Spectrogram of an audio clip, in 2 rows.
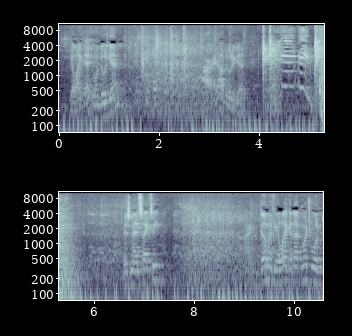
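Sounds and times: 
speech: 0:00.2 - 0:03.9, 0:06.6 - 0:07.5, 0:09.3 - 0:10.5
laughter: 0:01.0 - 0:04.0, 0:05.8 - 0:10.5
front door banging shut with a rattling tail: 0:05.1 - 0:05.9.

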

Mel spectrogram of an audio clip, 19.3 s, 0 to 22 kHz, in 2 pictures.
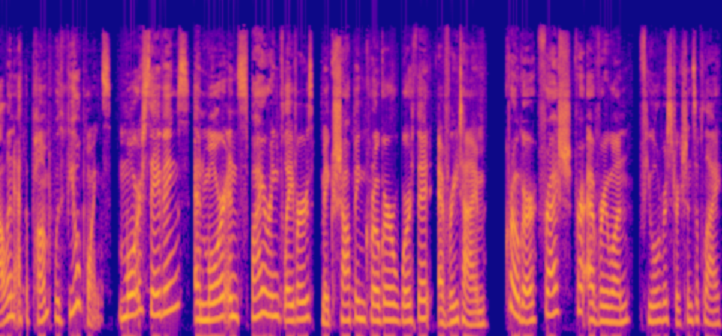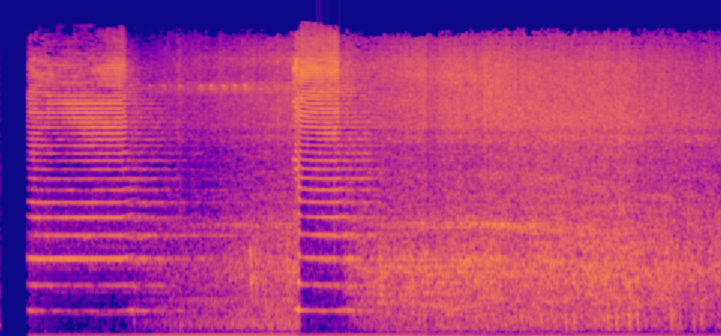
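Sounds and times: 
speech: 0:00.0 - 0:10.3
train horn blaring: 0:10.0 - 0:12.6, 0:13.5 - 0:14.7
train rumbling past up close with roar and clatter: 0:11.4 - 0:19.2.

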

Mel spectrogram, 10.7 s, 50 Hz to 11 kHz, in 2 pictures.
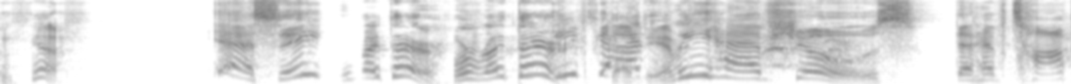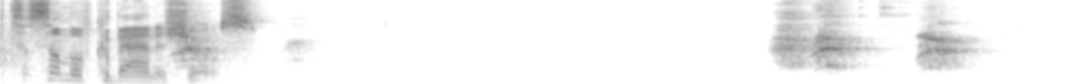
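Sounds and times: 
speech: 0:00.0 - 0:06.7
dog barks from upstairs: 0:03.8 - 0:04.2, 0:06.2 - 0:06.5, 0:09.2 - 0:10.3.

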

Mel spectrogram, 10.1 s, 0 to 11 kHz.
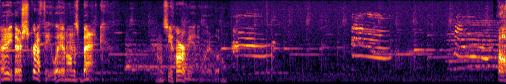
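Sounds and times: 
speech: 0:00.1 - 0:02.2, 0:03.2 - 0:04.1
cat meowing in long wavering cries: 0:04.6 - 0:05.6, 0:07.0 - 0:07.9, 0:09.0 - 0:10.1.

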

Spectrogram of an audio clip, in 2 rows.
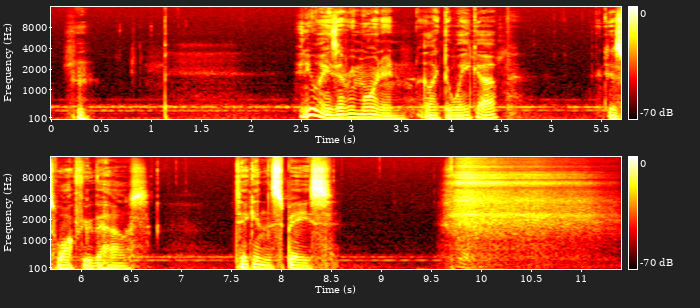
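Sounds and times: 
single long slow breath in a quiet morning setting: 0:01.0 - 0:02.4, 0:06.8 - 0:07.5, 0:09.5 - 0:11.4
speech: 0:02.5 - 0:04.7, 0:05.6 - 0:06.7, 0:07.6 - 0:08.6.

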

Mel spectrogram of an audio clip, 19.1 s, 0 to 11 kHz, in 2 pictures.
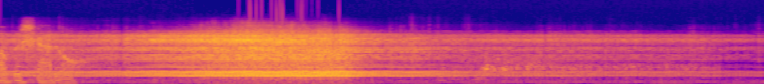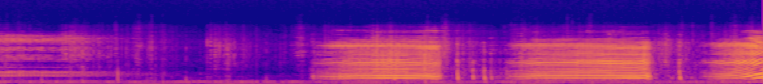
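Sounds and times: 
low hum: 0:00.0 - 0:19.0
cow mooing: 0:13.5 - 0:15.3, 0:15.9 - 0:19.0.

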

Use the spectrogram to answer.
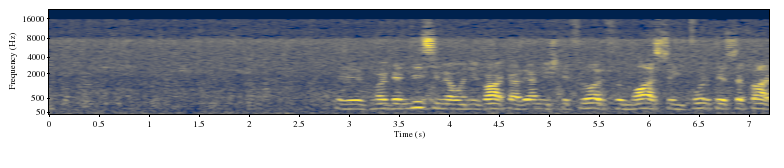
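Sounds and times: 
rain falling outside heard from a balcony: 0:00.0 - 0:07.1
tonal murmur: 0:00.0 - 0:07.1
speech: 0:02.9 - 0:07.1.

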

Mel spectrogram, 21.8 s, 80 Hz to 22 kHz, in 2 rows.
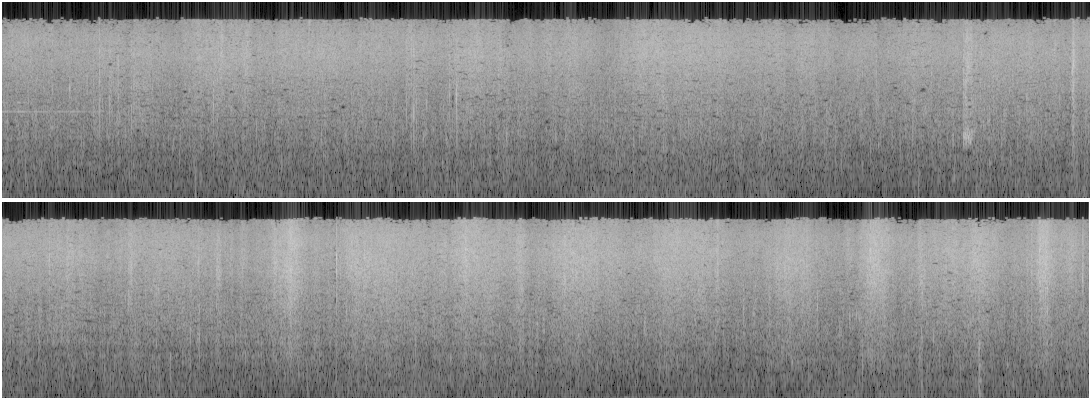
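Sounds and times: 
crisp leaves crackling and rustling on an autumn night: 0:00.0 - 0:21.7
sharper bursts of leaves crunching: 0:09.4 - 0:21.7.

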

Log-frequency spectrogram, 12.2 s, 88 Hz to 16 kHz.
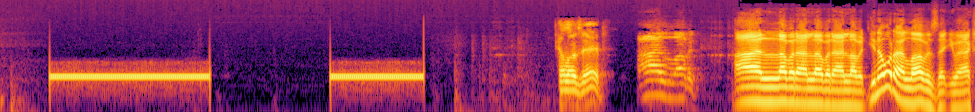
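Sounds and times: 
steady telephone tone: 0:00.6 - 0:02.7, 0:04.2 - 0:05.4
speech: 0:07.2 - 0:12.1.

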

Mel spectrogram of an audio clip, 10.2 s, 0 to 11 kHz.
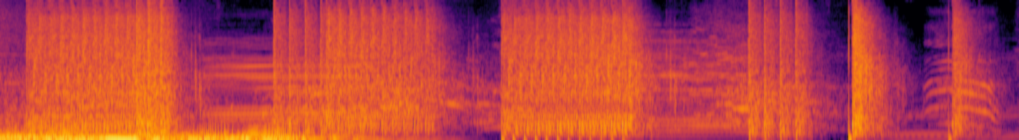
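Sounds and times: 
sharp shots: 0:00.0 - 0:01.9, 0:02.7 - 0:06.5, 0:07.4 - 0:09.8
rapid automatic machine gun fire: 0:00.2 - 0:01.9, 0:02.8 - 0:06.5, 0:07.5 - 0:09.7.

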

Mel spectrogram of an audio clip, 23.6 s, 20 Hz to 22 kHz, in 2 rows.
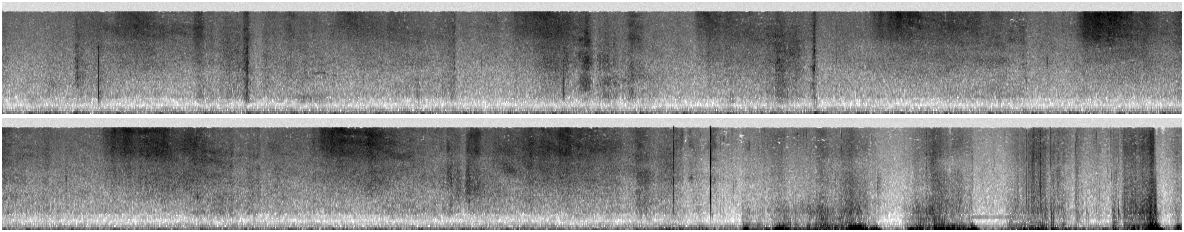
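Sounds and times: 
fluffy microphone cover rubbed and brushed: 0:00.0 - 0:23.6
deep thumps and rumbling scrapes on a fluffy microphone cover: 0:19.2 - 0:23.6.

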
